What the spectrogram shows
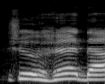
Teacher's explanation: இதை வந்து அஞ்சு அலிஃப்க்கு நம்ம நீட்டணும்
